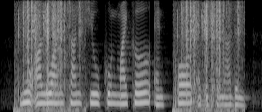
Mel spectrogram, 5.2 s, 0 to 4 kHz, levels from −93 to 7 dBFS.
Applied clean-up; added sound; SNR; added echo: none; Keys jangling; 3 dB; none.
